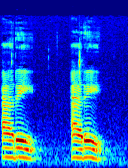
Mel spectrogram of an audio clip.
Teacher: it would be d, d, the flap T sound or the D sound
